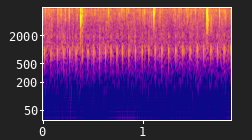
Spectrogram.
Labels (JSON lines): {"label": "biophony, rattle", "recorder": "SoundTrap 500"}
